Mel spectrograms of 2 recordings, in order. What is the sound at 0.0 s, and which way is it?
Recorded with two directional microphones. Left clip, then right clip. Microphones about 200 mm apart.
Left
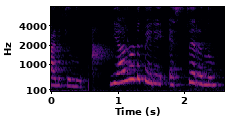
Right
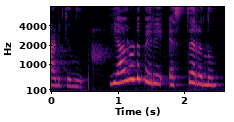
A woman's voice, 25° right (ahead or behind).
